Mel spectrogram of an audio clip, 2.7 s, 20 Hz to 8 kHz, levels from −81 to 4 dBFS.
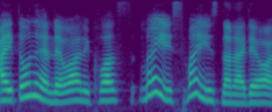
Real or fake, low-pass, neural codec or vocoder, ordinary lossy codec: fake; none; codec, 16 kHz, 0.5 kbps, FunCodec, trained on LibriTTS, 25 frames a second; none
